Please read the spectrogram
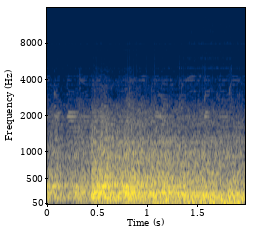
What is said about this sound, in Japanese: その時、雷鳴が轟いた。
